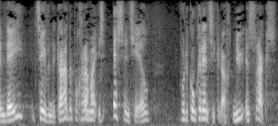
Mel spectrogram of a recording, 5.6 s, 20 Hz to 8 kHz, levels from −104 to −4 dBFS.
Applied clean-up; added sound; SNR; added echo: none; none; none; none.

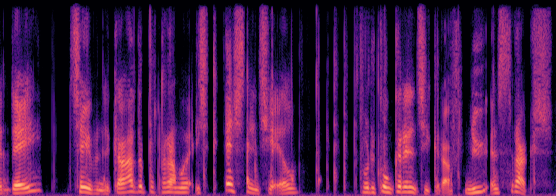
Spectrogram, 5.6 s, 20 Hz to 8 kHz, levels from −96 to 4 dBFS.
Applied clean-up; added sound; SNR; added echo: neural diffusion model UNIVERSE++.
